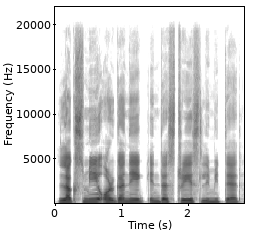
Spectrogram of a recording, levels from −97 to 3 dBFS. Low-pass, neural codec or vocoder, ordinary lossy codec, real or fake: 19.8 kHz; none; none; real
